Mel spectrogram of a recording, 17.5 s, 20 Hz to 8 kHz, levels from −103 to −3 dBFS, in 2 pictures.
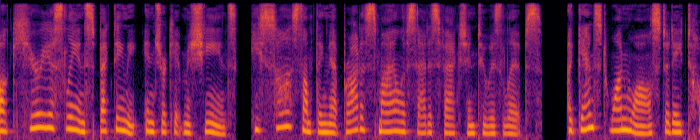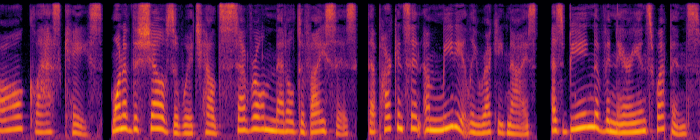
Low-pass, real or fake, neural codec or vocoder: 7.2 kHz; real; none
